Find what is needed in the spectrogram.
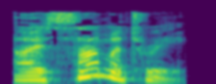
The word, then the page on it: isometry: British English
